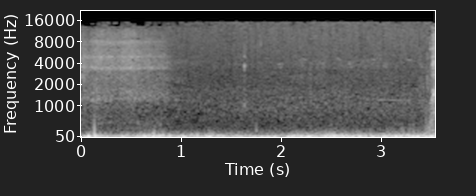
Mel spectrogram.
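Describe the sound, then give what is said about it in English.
Heavy wind buffeting the microphone outdoors on a cold day, a continuous low rumble with irregular gusty surges and thumps, loud throughout with no voices. “and it's windy as well.”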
